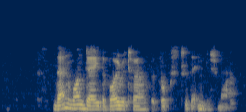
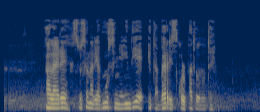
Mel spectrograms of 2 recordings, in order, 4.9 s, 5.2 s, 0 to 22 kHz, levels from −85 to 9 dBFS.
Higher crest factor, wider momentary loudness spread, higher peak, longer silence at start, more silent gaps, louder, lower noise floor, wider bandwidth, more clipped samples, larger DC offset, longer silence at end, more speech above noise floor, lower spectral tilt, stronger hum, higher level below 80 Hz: about the same, 18 dB vs 20 dB; first, 18 LU vs 13 LU; first, -2 dBFS vs -6 dBFS; first, 1.05 s vs 0.1 s; neither; first, -19 LUFS vs -24 LUFS; first, -73 dBFS vs -59 dBFS; second, 4.1 kHz vs 11.5 kHz; neither; neither; second, 0.25 s vs 0.95 s; first, 54 dB vs 36 dB; about the same, -6 dB/octave vs -5.5 dB/octave; neither; first, -54 dBFS vs -68 dBFS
